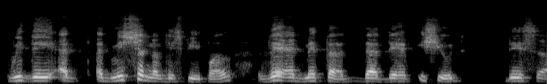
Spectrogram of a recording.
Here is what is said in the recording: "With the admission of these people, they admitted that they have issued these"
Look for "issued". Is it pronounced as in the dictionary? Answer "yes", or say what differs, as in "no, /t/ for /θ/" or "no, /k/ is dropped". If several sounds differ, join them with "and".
yes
